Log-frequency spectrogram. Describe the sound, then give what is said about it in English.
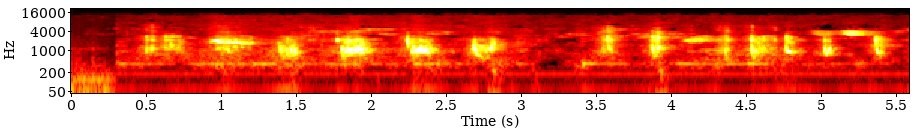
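An endangered native Hawaiian honeycreeper, the largest remaining in Maui Nui, about 7 inches long, mostly shiny black with orange, silver and white-tipped feathers and an unusual crest, calls in two bursts of harsh, buzzy, chattering notes, each run a quick rhythmic series of mid-high, slightly gurgling syllables, with no voices. “University of Hawaii Hilo professor Patrick Hart introduces us to an endangered native bird with a singular call and an unusual crest.”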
